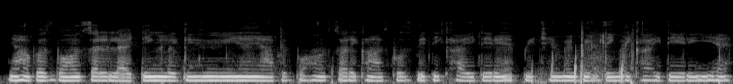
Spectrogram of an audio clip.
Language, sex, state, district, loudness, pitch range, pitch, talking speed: Hindi, female, Bihar, Bhagalpur, -16 LUFS, 180-185 Hz, 180 Hz, 180 wpm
